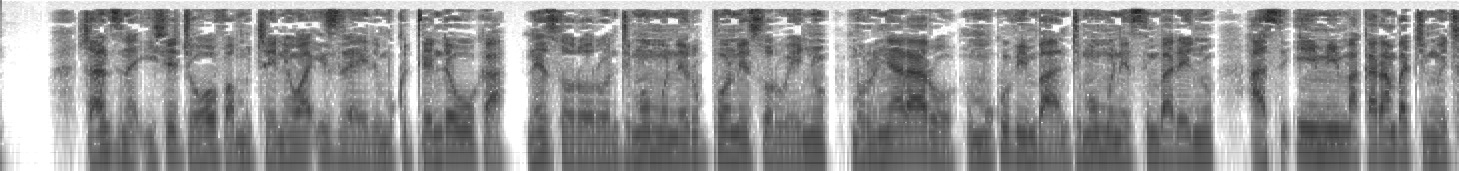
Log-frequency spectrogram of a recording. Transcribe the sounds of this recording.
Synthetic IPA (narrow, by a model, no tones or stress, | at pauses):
ʐ̥anzinaʔiʃe̞d͡ʒe̞ɦo̞vʱamut͡ʂe̞ne̞waʔis̬rae̞ɾimukute̞nde̞ukane̞zo̞ɾo̞ɾo̞ndimo̞mune̞ɾupo̞ne̞so̞rwe̞ːɲumuɾuɲaɾaɾo̞no̞mukuʋimbandimo̞mune̞simbaɾe̞ːɲu | asiʔimimakaɾambat͡ʃimwe̞t͡ʃaː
